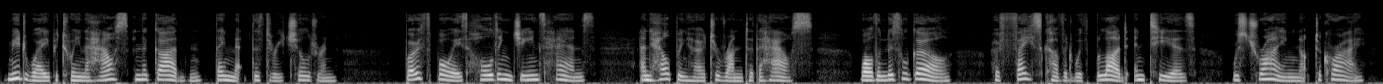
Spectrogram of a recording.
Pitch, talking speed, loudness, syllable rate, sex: 195 Hz, 180 wpm, -20 LUFS, 4.8 syllables/s, female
